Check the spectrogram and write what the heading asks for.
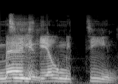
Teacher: البعض يجيب همس في الدال فيحولها تاء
